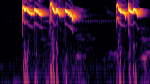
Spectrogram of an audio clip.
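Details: Gacor white-eye song in the loud ngalas nembak manner, played as a lure for other birds: three bright, high descending twitters, the first two close together, then a pause before a final paired burst.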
